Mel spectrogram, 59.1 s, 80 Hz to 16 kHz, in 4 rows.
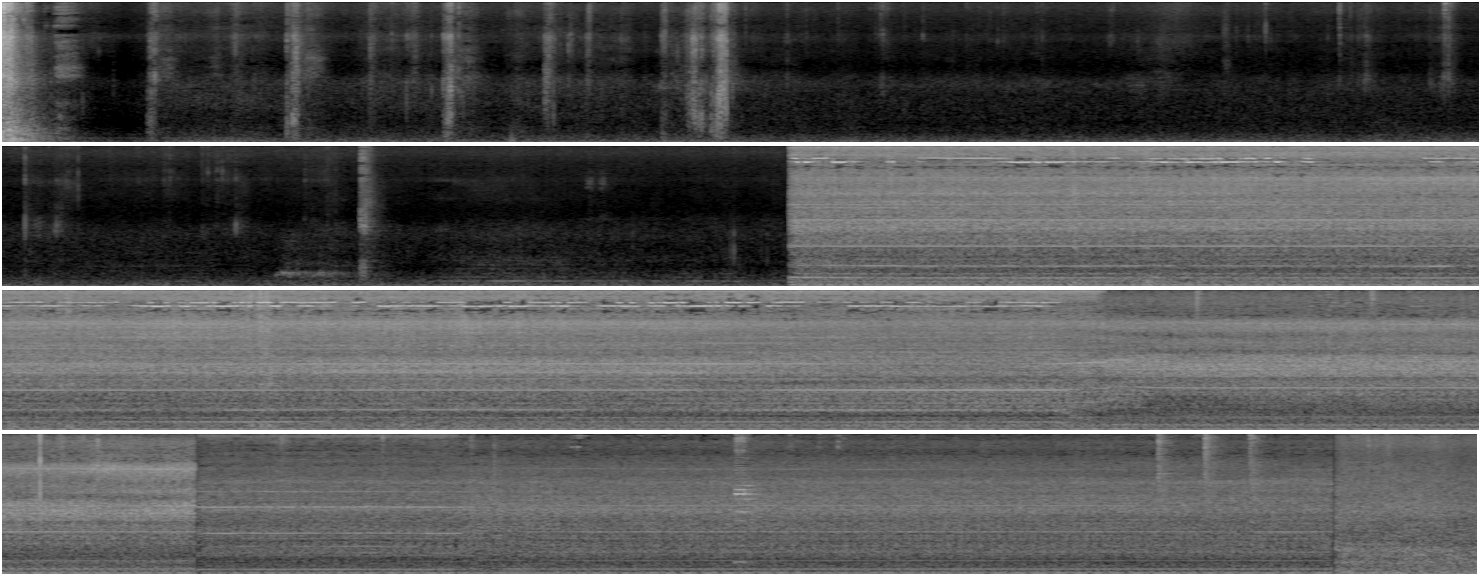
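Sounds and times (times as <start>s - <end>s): vehicle engine idling: 22.6s - 59.0s.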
